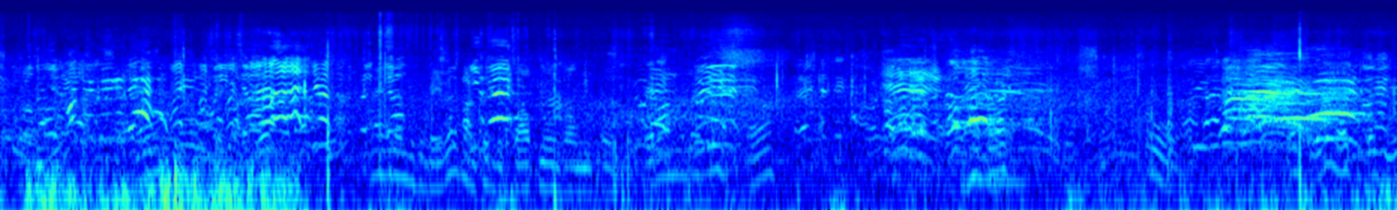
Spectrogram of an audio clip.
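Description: Nearby spectators, mostly men, talk and call out.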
